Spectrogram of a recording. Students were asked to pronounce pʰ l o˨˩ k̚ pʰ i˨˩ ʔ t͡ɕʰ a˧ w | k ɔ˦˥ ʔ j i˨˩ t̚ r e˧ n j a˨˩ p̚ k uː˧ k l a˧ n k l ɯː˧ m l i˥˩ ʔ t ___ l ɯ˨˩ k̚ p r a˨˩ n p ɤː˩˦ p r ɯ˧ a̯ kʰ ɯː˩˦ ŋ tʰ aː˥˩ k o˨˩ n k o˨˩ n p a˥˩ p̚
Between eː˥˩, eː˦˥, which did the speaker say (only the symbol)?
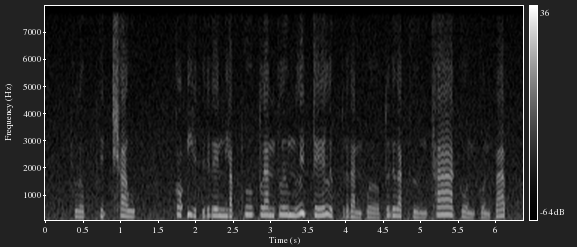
eː˦˥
